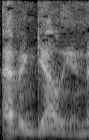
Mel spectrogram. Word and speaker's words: Evangelion: By the way, I think there's going to be a lot of people killing because it's pronounced Evangelion. That's Evangelion? Yeah.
